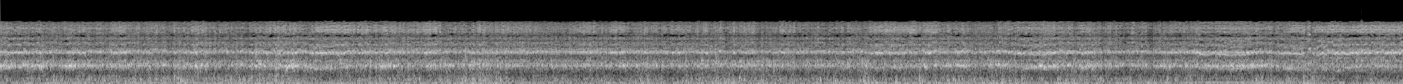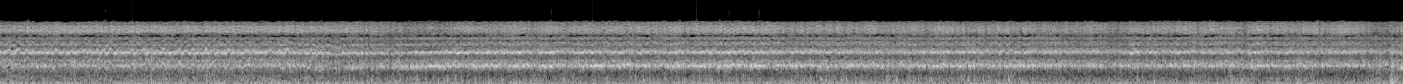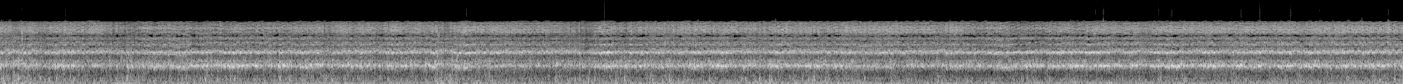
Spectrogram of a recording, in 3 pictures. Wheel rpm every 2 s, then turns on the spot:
230, 230, 230, 230, 230, 230, 210, 200, 200, 220, 230, 230, 230, 240, 230, 230, 230, 230, 230, 230, 230.
none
